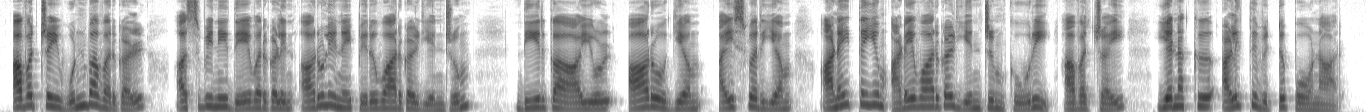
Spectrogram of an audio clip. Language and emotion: Tamil, neutral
